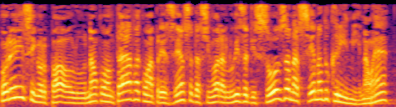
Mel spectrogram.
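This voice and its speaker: A stern, formal lawyer cross-examines in an audio drama, played by a man. His voice is high for a man and very lively, with pointed, accusatory phrasing. The sound is somewhat muffled and lo-fi. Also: normal speed, slightly rough. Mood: accusing. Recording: dull lo-fi audio.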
